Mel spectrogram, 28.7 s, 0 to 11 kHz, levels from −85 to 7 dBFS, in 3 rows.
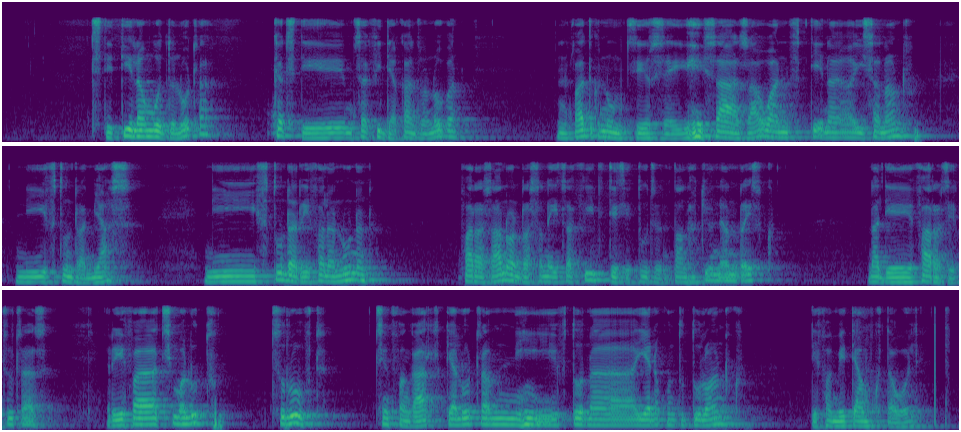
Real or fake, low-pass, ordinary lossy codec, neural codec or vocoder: real; 7.2 kHz; none; none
